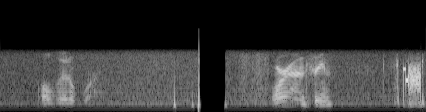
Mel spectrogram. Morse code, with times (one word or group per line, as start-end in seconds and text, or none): none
